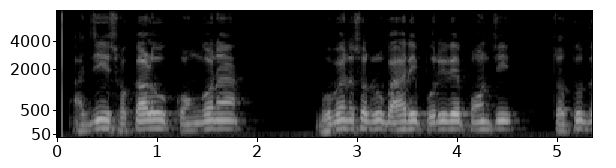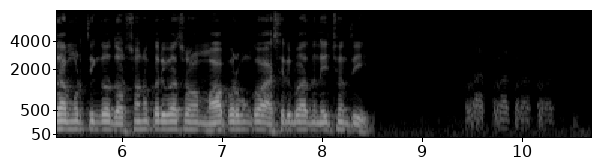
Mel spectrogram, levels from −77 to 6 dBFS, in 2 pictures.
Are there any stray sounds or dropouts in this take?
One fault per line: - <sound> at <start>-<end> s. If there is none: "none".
- laugh at 9.4-10.3 s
